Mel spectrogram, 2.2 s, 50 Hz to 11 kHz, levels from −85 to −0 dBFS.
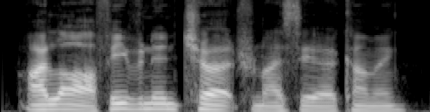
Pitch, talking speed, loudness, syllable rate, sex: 135 Hz, 280 wpm, -19 LUFS, 6.3 syllables/s, male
